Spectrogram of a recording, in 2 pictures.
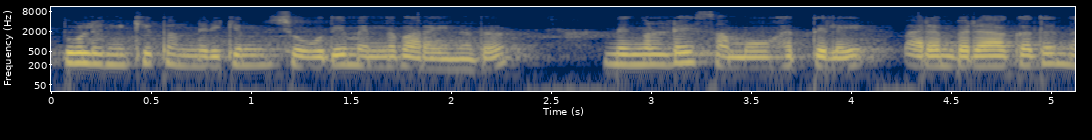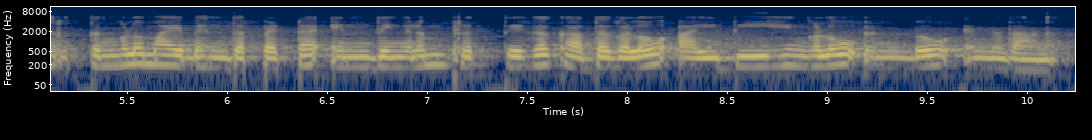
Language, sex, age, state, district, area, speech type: Malayalam, female, 18-30, Kerala, Thrissur, rural, spontaneous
